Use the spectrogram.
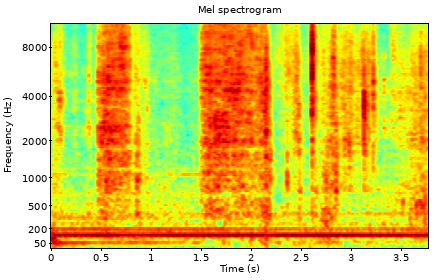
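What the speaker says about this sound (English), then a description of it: "Tear this little bit off." Paper being torn by hand to trim a small piece from a stamping mask, two longer ripping bursts followed by a few short crisp tears and crinkles, close and fairly quiet with no talk.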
